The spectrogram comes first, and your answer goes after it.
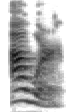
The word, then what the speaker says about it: hour: Okay por ejemplo an Hour Okay en este caso la H no se pronuncia an Hour Entonces mi primer sonido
